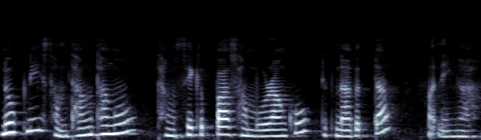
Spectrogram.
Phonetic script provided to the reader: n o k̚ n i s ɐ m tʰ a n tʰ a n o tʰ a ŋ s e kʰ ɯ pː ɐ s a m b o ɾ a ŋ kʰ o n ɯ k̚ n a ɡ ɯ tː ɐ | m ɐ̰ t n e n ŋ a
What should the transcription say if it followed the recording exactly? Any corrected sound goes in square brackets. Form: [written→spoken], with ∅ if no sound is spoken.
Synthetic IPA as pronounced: n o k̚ n i s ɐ m tʰ a [n→ŋ] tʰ a [n→ŋ] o tʰ a ŋ s e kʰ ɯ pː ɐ s a m b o ɾ a ŋ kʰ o n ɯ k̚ n a ɡ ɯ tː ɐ | m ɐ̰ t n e [n→∅] ŋ a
